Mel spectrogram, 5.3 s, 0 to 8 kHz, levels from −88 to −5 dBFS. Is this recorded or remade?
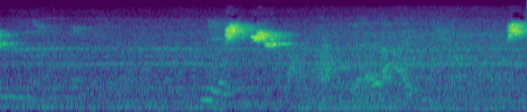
remade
